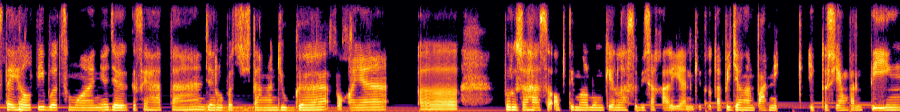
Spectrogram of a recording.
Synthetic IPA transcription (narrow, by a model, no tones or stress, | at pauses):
st̪ajɦəlt̪ibuat̪̚səmuaɲad͡ʒaɡakəseɦat̪and͡ʒalupat͡ʃi̥t̪aŋand͡ʒuɡapo̰koɲa | ʔə̰ | b̥əɾusaɦasə̰ʔop̚t̪imalmuŋkɪnlahsəbisaka̰lḭa̰nɡit̪ut̪apid͡ʒaŋanpanɪk̚it̪usijaŋpənt̪ɪŋ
